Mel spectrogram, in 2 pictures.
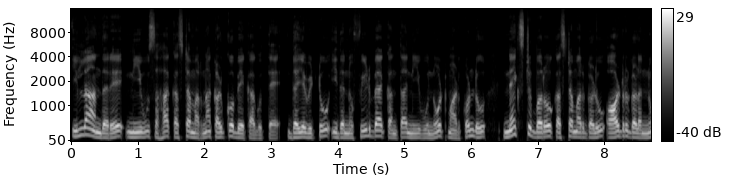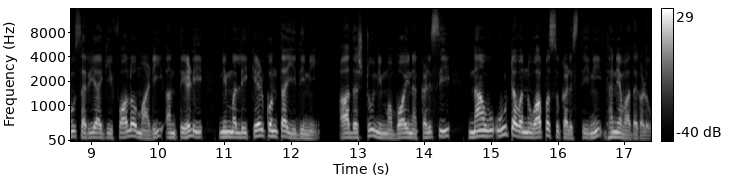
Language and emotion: Kannada, neutral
